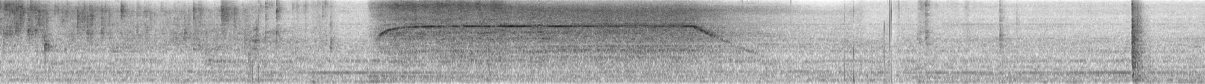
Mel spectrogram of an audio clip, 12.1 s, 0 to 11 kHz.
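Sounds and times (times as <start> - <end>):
hand dryer running: 0.0 - 8.5.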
